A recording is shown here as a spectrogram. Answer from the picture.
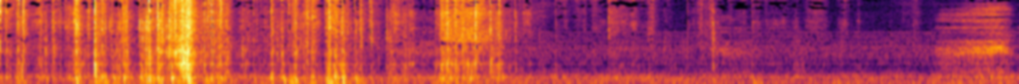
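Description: Foil wrapper of a baseball card pack being torn open and crinkled, with the loudest rips about two seconds in and again after four seconds. After about five seconds it gives way to only faint handling sounds.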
